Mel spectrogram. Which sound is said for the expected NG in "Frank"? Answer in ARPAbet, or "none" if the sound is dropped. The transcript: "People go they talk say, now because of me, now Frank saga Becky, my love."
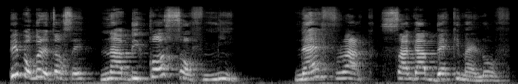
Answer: none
